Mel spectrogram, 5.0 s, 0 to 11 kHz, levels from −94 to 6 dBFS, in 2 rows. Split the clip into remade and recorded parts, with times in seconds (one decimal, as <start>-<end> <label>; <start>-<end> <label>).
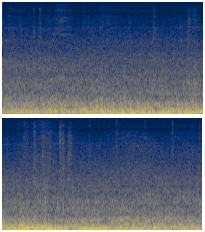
0.0-5.0 recorded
